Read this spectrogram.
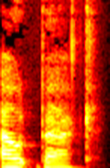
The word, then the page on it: outback: American English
